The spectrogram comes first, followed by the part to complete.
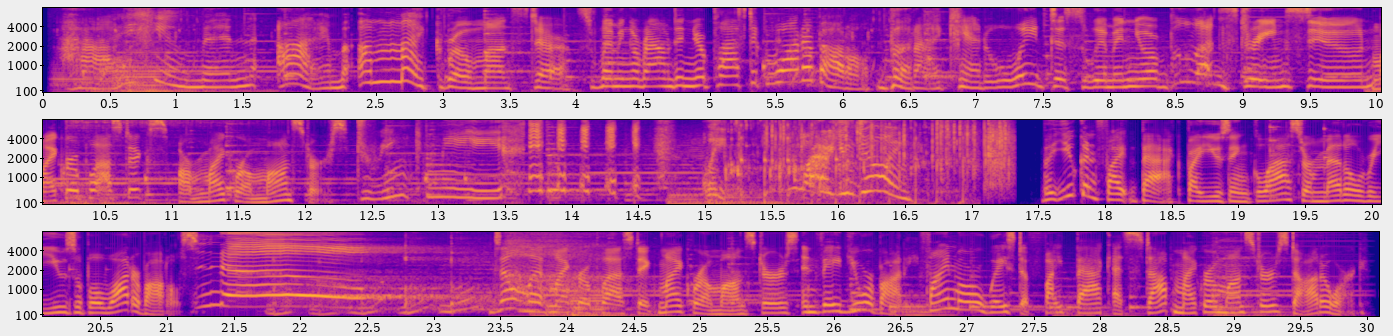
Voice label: Radio; Glass or Metal Water Bottle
